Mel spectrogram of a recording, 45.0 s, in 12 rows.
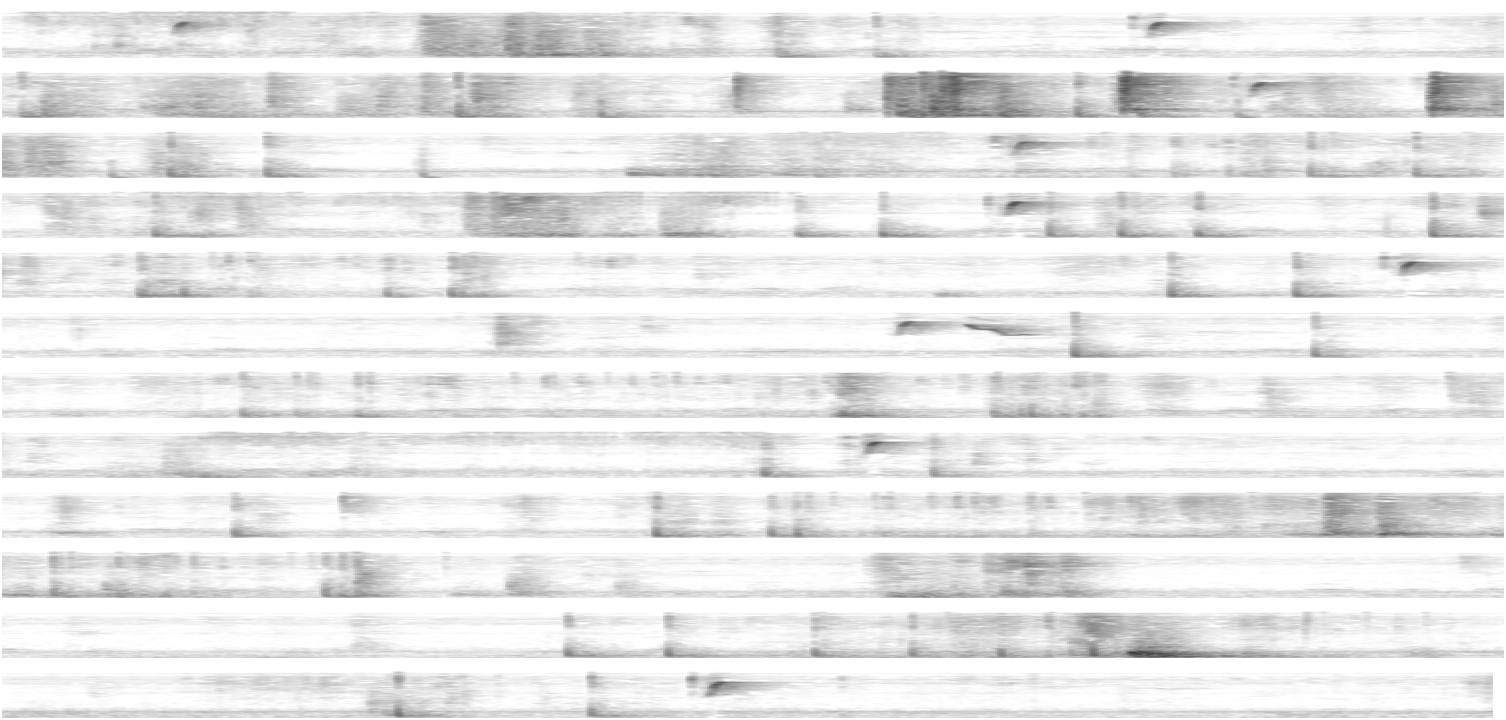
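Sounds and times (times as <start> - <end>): high bird chirps: 0.2 - 0.8, 2.8 - 3.1, 9.9 - 10.3, 13.8 - 14.0, 18.5 - 18.8, 21.0 - 21.5, 28.4 - 28.7, 43.0 - 43.4
sharp taps and knocks: 10.0 - 16.4.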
